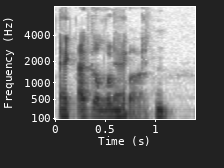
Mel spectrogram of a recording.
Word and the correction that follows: Eknalobma: Ekna, you're forgetting an N in there.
